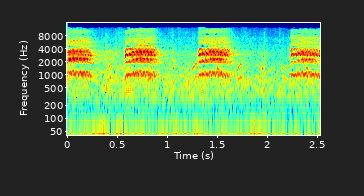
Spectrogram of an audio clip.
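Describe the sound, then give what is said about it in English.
A northern bobwhite quail calls, giving loud, ringing notes that repeat in a steady rhythm, about one every second, with no voices present. “Cuba is home to a unique population of northern bobwhites, with plumage patterns and short bills that set them apart from bobwhites on mainland North America.”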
